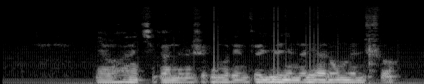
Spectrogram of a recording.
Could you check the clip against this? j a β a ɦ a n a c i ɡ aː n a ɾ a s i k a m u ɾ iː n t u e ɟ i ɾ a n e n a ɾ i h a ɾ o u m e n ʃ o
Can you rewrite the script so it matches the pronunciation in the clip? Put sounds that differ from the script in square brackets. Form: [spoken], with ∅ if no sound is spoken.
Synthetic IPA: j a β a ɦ a n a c i ɡ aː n [i] ɾ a [ʃ] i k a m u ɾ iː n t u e ɟ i ɾ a [ɲ] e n a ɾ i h a ɾ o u m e n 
